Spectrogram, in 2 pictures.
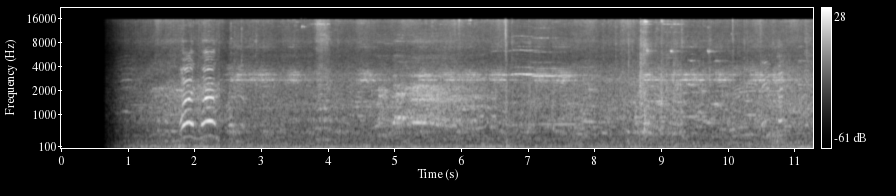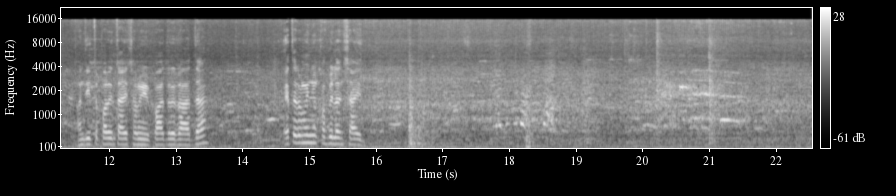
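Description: A busy market crowd murmurs and chatters around.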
